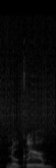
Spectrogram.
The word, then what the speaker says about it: nuclear: But it's got to eventually be a world market, but we have to do it without nuclear bombs and, by the way, that's pronounced nuclear, not, Not nuclear.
